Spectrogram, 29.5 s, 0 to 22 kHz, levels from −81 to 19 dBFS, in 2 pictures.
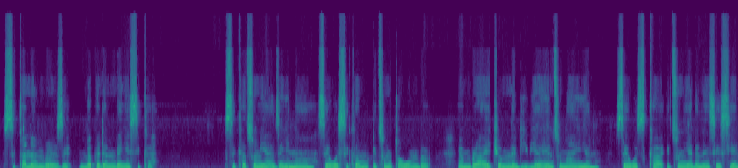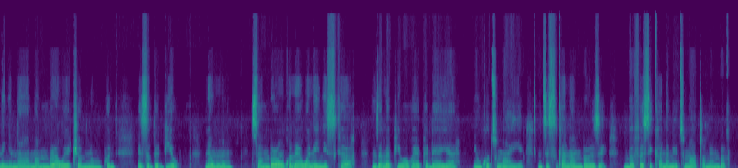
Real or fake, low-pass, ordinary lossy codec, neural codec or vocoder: fake; 19.8 kHz; Opus, 16 kbps; vocoder, 48 kHz, 128 mel bands, Vocos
